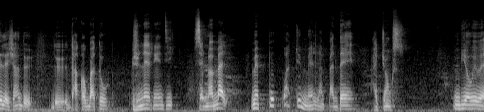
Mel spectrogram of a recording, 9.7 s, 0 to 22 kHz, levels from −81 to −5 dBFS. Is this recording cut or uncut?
uncut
